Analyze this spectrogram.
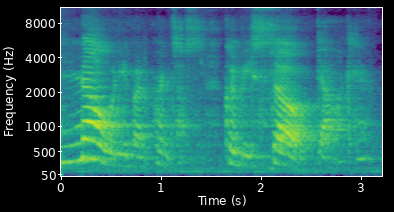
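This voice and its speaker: An extremely high-pitched, put-on character voice talks at a moderate pace. A slight echo is audible. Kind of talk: bedtime story. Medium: stage play.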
